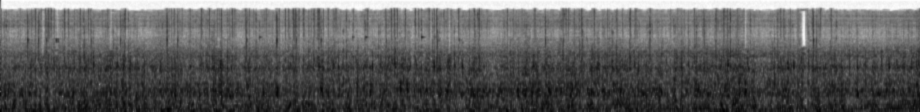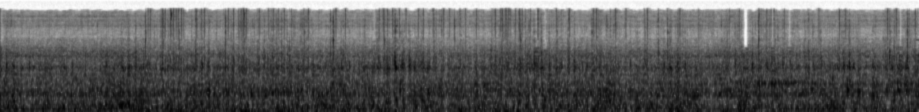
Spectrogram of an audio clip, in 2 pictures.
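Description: Tyres crunch and rattle over a rough gravel track.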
